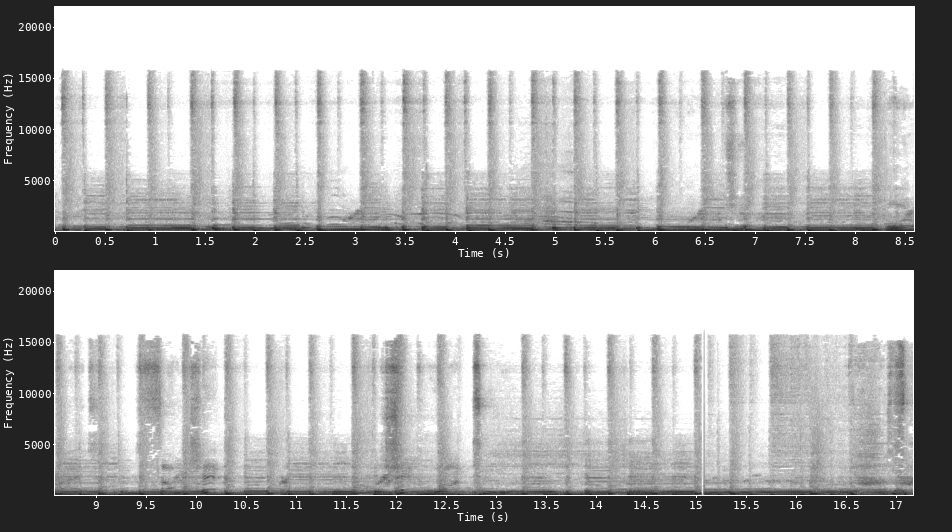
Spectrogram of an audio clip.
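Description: Live rock band playing loud through a PA: electric guitars, bass and drums with a steady beat, with a singer's voice over them at times.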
